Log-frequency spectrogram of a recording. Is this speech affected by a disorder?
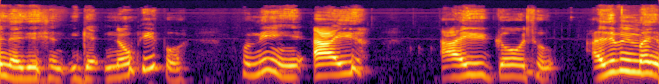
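Yes: cerebral palsy.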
